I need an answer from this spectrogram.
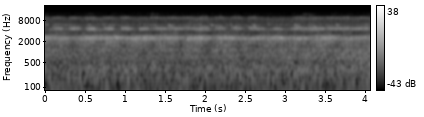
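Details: Jungle insects on Ishigaki Island, Okinawa, Japan, at twilight after sunset: a high whining tone pulsing in quick regular beats above a steady buzzing trill, the chorus unbroken throughout, with low ambient noise beneath.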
